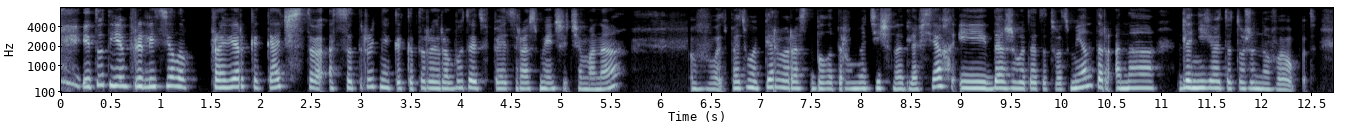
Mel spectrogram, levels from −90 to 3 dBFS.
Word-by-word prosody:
и 280 -3 +2
тут 335 +3 -2
ей 310 -1 +5
прилетела 285 -1 +3 0.2
проверка 260 +1 +3
качества 250 -1 0
от 230 0 -5
сотрудника, 250 0 -2
который 220 +1 -2
работает 230 +2 0
в - - -17
5 215 0 -4
раз 210 0 -2
меньше, 215 0 -1
чем 200 -2 -3
она. 200 - 0 0.7
Вот 200 -2 -5
поэтому 225 +2 +1
первый 255 +1 0
раз 225 -1 -1
было 210 0 -2
травматично 210 +1 -1
для 195 -1 -2
всех. 275 +8 0
И 225 -1 +4
даже 225 +1 +2
вот 215 -1 -1
этот 205 -1 -4
вот 195 +1 -7
ментор, 260 +3 +1
она 235 +1 +2 0.2
для 240 +3 +5
нее 235 0 +5
это 225 -1 -2
тоже 215 0 -3
новый 195 -3 -1
опыт. - - -10
225 Hz, 175 wpm, -23 LUFS, 210-255 Hz, 0.7 s, ей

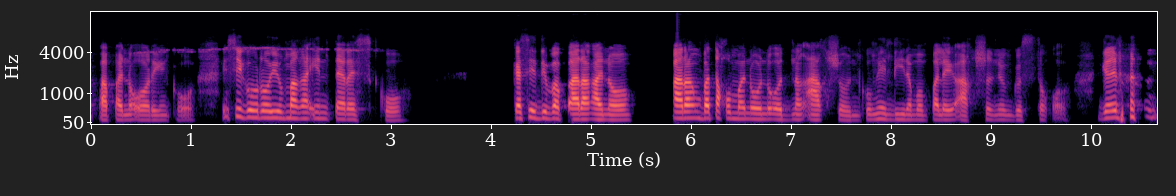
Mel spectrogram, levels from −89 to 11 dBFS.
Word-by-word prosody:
papanoorin 155 0 -3
ko, - - -15 0.2
eh, - - -15
siguro 230 -4 0
yung 215 - -1
mga 195 -1 +2
interes 175 -4 -3
ko. 140 0 -12 1.1
Kasi 210 +2 +2
'di 210 - -4
ba 200 -2 +4
parang 175 0 +6
ano, 160 -1 +2 0.4
parang 210 +1 +7
ba't 210 - +5
ako 205 - -5
manonood 175 -2 -2
ng 165 -1 -4 0.2
aksiyon 150 -2 -11
kung 165 - -10
hindi 170 -2 -8
naman 160 -1 -8
pala 160 0 -2
'yung 165 - -5
aksiyon 155 +3 -6
'yong 155 -1 -13
gusto 155 -1 -13
ko, - - -16 0.4
gano'n. 230 +2 -1
170 Hz, 165 wpm, -23 LUFS, 155-205 Hz, 1.1 s, parang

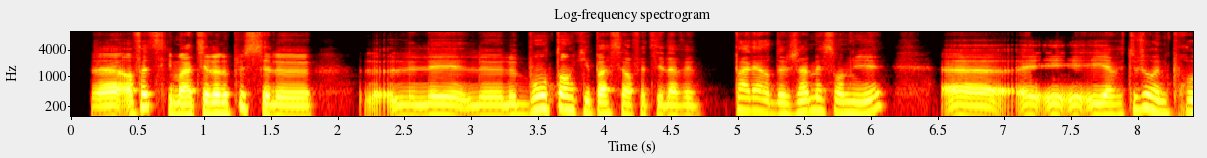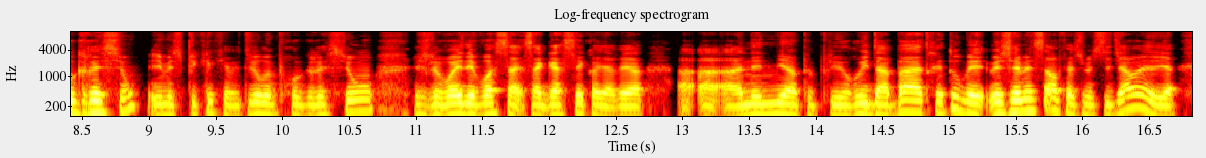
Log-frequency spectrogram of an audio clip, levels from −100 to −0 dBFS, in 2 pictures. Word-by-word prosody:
Heu, 105 +2 +5
en - - +4
fait, 200 - +6
ce 200 - -15
qui - - -2
m'a 120 -1 +7
attiré 130 +2 +7
le 130 - +4
plus, 195 - -2
c'est 125 - +2
le 110 -2 +1 0.4
l - - -10
le 110 0 -3
les 115 -3 +2
le 110 +2 -1
le 120 +1 0
bon 165 +11 +4
temps 180 -3 +3
qu'il 140 -4 -3
passait. 125 -2 +3
En - - +1
fait, - - -9
il 115 - -2
avait 110 -1 0 0.3
pas 165 -1 0
l'air 155 -4 -1
de 125 0 0
jamais 140 +6 0
s'ennuyer, 140 +6 -1 0.4
heu, 110 -3 +2
et - - 0 0.2
et - - 0
et - - 0
et - - 0
il - - -1
y 125 - +4
avait 120 0 -2
toujours 175 +6 0
une 135 -3 -2
progression 140 +6 -1
et - - -7
il 115 - -4
m'expliquait 115 +3 -9
qu'il 130 - -16
y - - -3
avait 105 -1 -8
toujours 125 +2 -1
une 115 - -5
progression. 115 +6 -6 0.3
Je 115 -2 -7
le 115 - -2
voyais, 120 +2 +4
des 120 - +5
fois, 120 +1 +1
s'a - - -2
s'agacer 115 +2 -2
quand - - -5
il 105 - 0
y - - +1
avait 105 +1 0
un 100 0 -1 0.3
un - - -7
un - - -4
un 105 +2 -1
ennemi 120 +1 0
un 115 -2 +2
peu 110 - -12
plus 110 0 -6
rude 120 +2 -3
à 110 - +2
battre, 140 +1 +1
et 130 - -1
tout. 180 - -3
Mais 125 -3 +3
mais 130 - +3
j'aimais 145 +3 +3
ça, 155 - -1
en - - -2
fait. 125 -5 -3
Je 115 - -11
me 110 - -6
suis 115 +1 -9
dit: - - -2
«Ah 180 - 0
ouais! 190 - -2
Il 110 - -2
y 105 - +1
a - - -7
120 Hz, 315 wpm, -22 LUFS, 110-140 Hz, 0.4 s, m'a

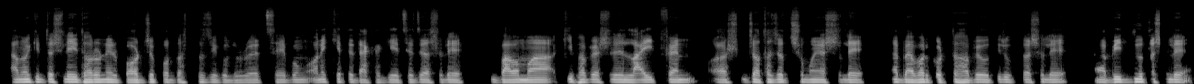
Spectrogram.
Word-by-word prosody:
আমরা 115 +1 +4
কিন্তু 115 -1 -2
আসলে 115 +2 -2
এই 110 - +3
ধরনের 110 0 +5
বর্জ্য 100 +1 +2
পদার্থ 100 -2 -4 0.2
যেগুলো 100 -2 -4
রয়েছে 100 +1 -5
এবং 110 +2 -5 0.2
অনেক 110 +2 0
ক্ষেত্রে 115 -2 -4
দেখা 100 +1 -3
গিয়েছে 105 0 -3
যে - - -1
আসলে 105 +2 -3 0.5
বাবা-মা 105 0 +5 0.3
কিভাবে 110 -1 0
আসলে 110 +4 -2 0.2
লাইট 105 0 +2
ফ্যান 110 -1 +3 0.4
অ - - 0 0.3
যথাযথ 110 -1 +2
সময়ে 105 -1 +1
আসলে 105 +2 -1 0.5
ব্যবহার 105 0 +4
করতে 110 -1 -2
হবে। 105 +2 +1
অতিরিক্ত 110 0 -5
আসলে 110 +1 -2 0.5
আ - - +2
বিদ্যুৎ 115 0 +4
আসলে 115 +2 +1
105 Hz, 165 wpm, -24 LUFS, 105-110 Hz, 0.5 s, ধরনের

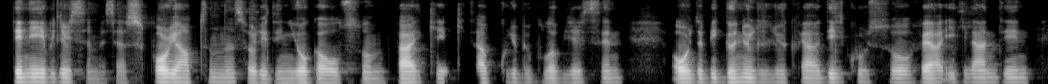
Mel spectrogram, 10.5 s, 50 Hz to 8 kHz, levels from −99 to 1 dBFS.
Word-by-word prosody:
deneyebilirsin. 110 -2 +2
Mesela, 95 +1 -14
spor 110 +2 +6
yaptığını 110 +1 -1
söyledin, 100 -2 -5
yoga 100 0 +1
olsun, 95 0 -3
belki 100 0 +4
kitap 100 0 -6
kulübü 105 0 -14
bulabilirsin, 100 +1 -8 0.5
orada 105 0 +4
bir 110 - -2
gönüllülük 105 0 -3
veya 100 -1 -2
dil 110 0 -3
kursu 100 -1 -6
veya 100 +1 +5
ilgilendiğin, 105 +1 -6
105 Hz, 110 wpm, -26 LUFS, 100-110 Hz, 0.5 s, spor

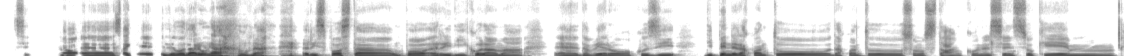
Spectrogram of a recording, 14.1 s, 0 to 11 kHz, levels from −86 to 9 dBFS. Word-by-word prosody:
Sì. - - -15 0.3
No, 130 -1 +2
ehm, 130 0 +2
sai 125 +7 0
che - - -1
ti - - -1
devo 130 +2 +5
dare 145 +1 +7
una 140 -2 +5 0.2
una 130 -2 +1 0.4
risposta 125 -3 +2
un 115 0 -3
po' 120 -1 +3
ridicola, 115 +1 +1
ma, 105 -2 -3 0.4
è 105 -1 -3
davvero 105 -2 -1
così. 115 +1 -2 0.3
Dipende 140 +5 +3
da 145 -3 +2
quanto 115 -3 +1
da 110 0 -6
quanto 110 -2 -3
sono 105 +1 -6
stanco, 95 0 -8
nel 105 0 -6
senso 110 +1 -5
che, 110 -1 -1
mhmm, 105 -3 -4
115 Hz, 125 wpm, -24 LUFS, 110-125 Hz, 0.4 s, dare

